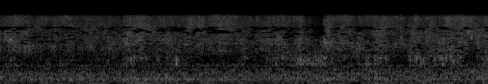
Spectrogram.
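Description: Tap water pours steadily over a removable part of a Housnat cold press juicer as it is rinsed, a continuous, even hissing gush with no voices.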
